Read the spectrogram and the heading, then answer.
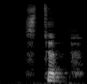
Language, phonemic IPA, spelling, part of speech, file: French, /stɔp/, stop, interjection / noun, LL-Q150 (fra)-stop.wav
- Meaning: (interjection) stop!; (noun) 1. stop sign 2. brake lights; stop lights 3. hitchhiking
